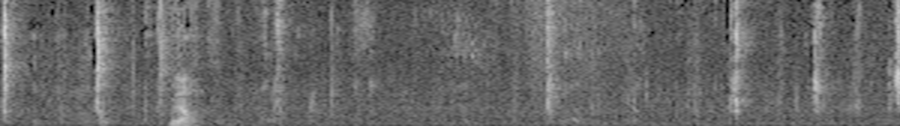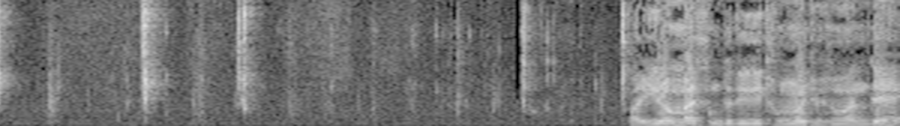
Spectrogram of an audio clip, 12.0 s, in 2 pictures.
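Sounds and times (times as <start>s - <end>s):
person chewing food: 0.0s - 10.3s
sharp mouth clicks: 6.9s - 7.8s.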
